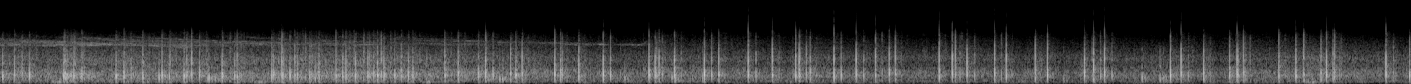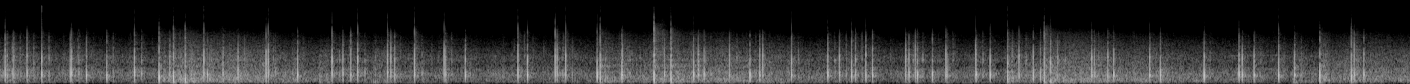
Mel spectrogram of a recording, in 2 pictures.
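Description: Fireworks display heard from about 700 m away: a dense, continuous run of bangs and crackling bursts. Two whistles slide down in pitch through the first six seconds or so.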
